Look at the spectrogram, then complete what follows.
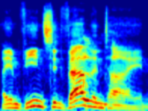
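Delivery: vampire voice, Transylvanian accent. A vampire introducing himself, Vincent Valentine with Transylvanian accent. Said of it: "he talks in a Transylvanian accent. ... like that".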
